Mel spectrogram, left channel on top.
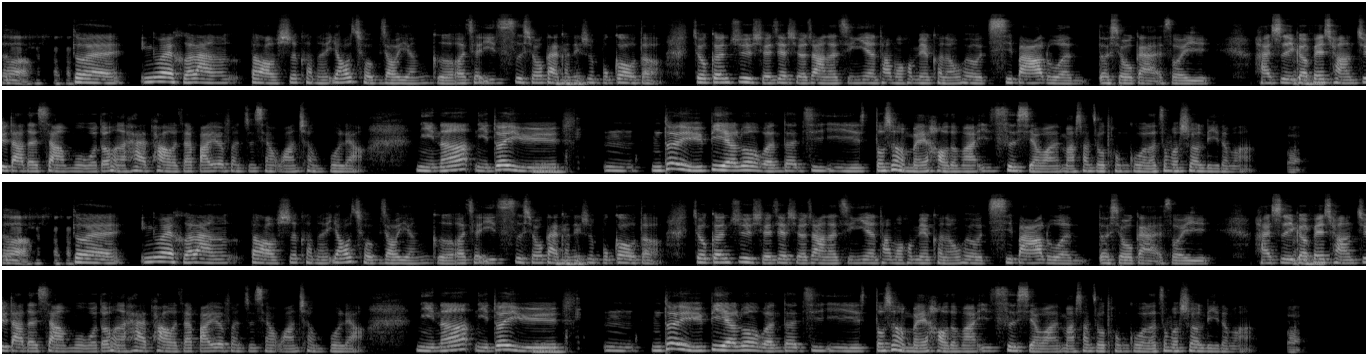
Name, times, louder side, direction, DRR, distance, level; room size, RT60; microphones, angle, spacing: voice 1, 0.0-0.7 5.5-5.9 12.9-13.2 18.9-19.3 26.5-26.6, right 1 dB, 15° right, 0.5 m, -36 dB
voice 2, 0.7-19.4 19.7-26.1, left 1 dB, 5° left, 1.0 m, -31 dB
11.0 x 5.2 x 5.2 m
head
